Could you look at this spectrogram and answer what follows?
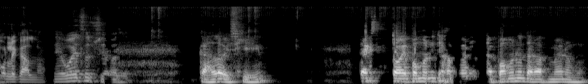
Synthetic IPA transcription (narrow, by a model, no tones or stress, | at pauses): polikɐloeɣoet͡siɐusevɐt̪e | kɐlo̞isçi | t̪ɐksi̥t̪o̞epo̞menot̪oɐɣɐpimenout̪oepo̞me̞not̪oɐɣɐpime̞nomu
